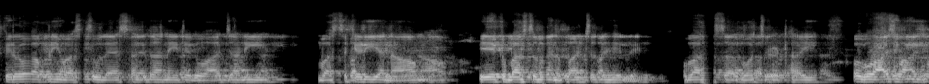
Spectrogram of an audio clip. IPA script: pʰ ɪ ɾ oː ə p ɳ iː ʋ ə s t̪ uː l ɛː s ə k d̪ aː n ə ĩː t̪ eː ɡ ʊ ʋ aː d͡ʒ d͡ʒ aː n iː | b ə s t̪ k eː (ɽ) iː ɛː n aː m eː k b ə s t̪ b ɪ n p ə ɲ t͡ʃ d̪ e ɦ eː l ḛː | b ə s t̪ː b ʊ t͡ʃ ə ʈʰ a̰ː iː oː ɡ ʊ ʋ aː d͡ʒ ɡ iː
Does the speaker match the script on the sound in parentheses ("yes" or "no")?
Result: yes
